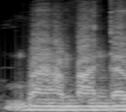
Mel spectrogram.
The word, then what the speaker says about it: बांदा: बंदा, बंदा नॉट, इट इज बांदा as a correct pronunciation.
